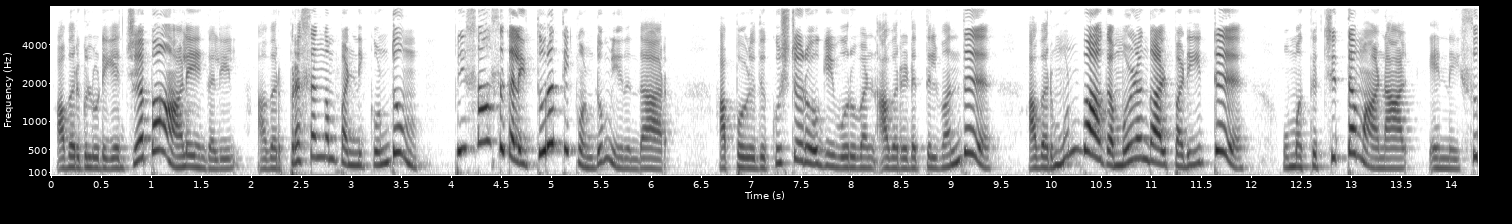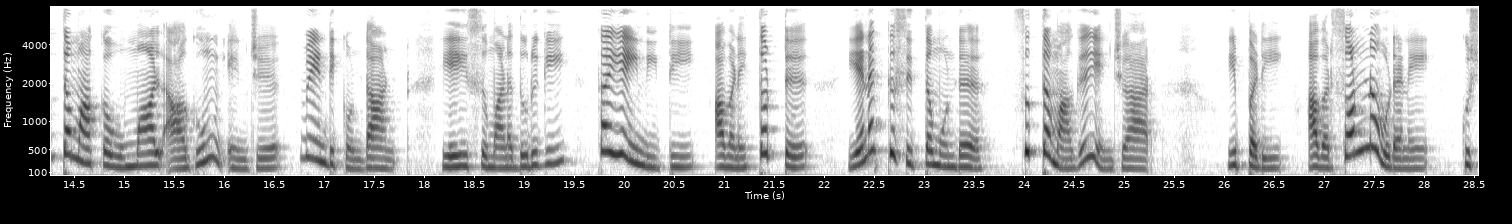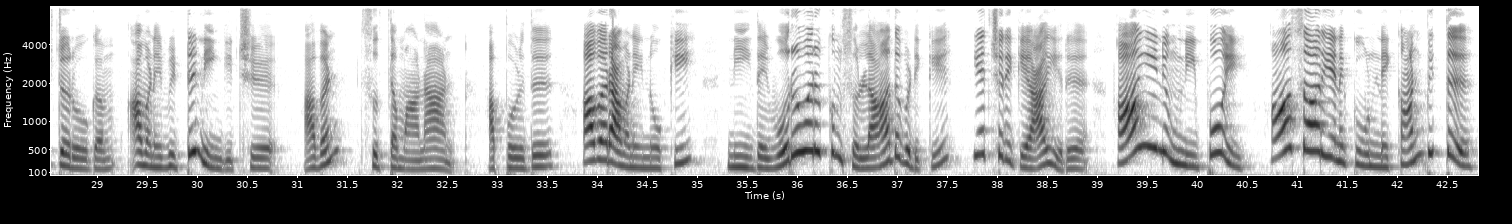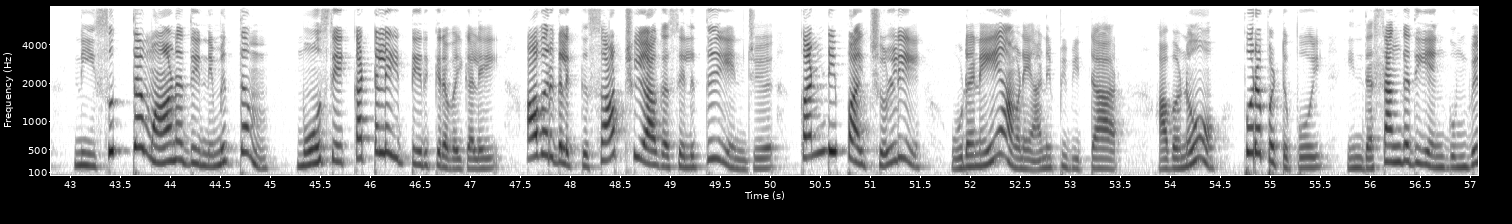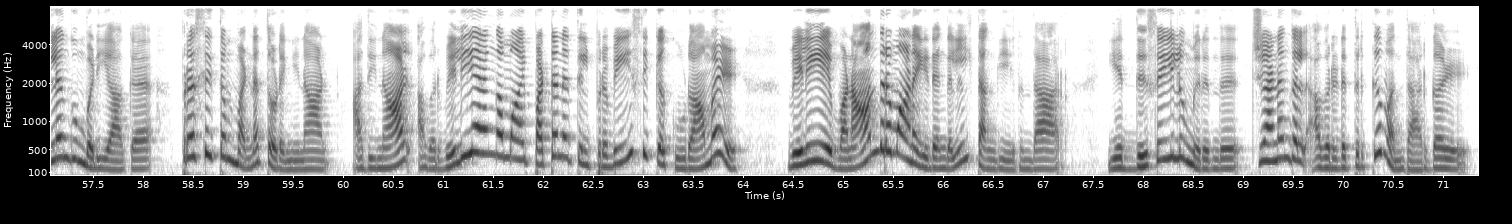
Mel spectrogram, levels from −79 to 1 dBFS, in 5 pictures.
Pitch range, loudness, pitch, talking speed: 180-300 Hz, -21 LUFS, 215 Hz, 85 wpm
